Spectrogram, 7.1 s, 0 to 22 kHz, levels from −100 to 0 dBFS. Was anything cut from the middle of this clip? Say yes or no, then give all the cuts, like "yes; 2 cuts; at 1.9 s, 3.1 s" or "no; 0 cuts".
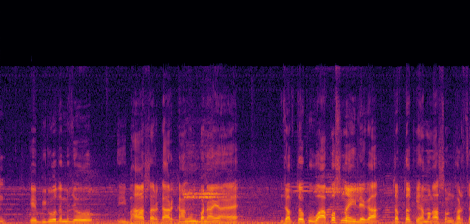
no; 0 cuts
